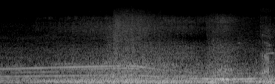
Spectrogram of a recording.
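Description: Vehicle engine in a mobile battle royale game, a steady droning hum with rising tonal whine, fairly quiet and continuous, with no talking over it.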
